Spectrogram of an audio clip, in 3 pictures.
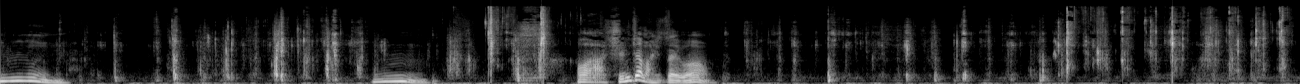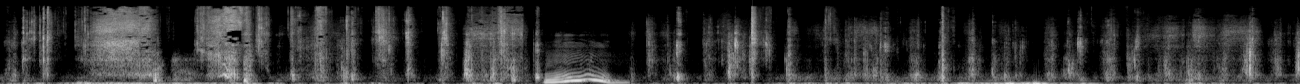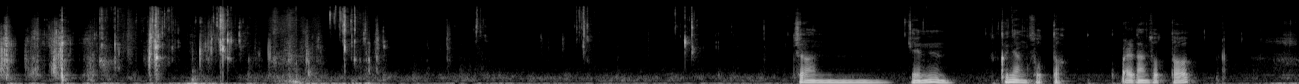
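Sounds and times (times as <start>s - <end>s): person humming: 0.0s - 0.7s, 3.8s - 4.4s, 18.4s - 19.4s, 34.1s - 35.0s
wet mouth sounds: 0.0s - 0.9s, 13.8s - 15.7s
crunching and chewing: 0.6s - 5.8s, 7.2s - 18.4s, 19.3s - 33.9s, 38.0s - 38.9s.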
